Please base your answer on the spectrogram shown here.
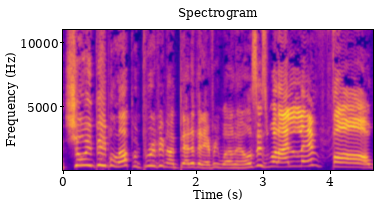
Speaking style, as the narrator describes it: wailed Nanny Ann

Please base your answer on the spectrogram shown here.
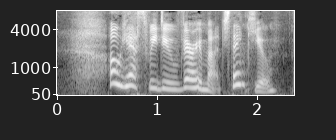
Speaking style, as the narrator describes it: said, eagerly

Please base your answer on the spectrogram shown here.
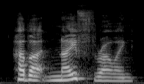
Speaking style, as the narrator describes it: Yates growled

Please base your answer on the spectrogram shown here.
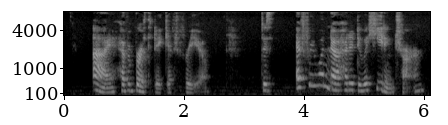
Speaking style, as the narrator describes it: she asked

